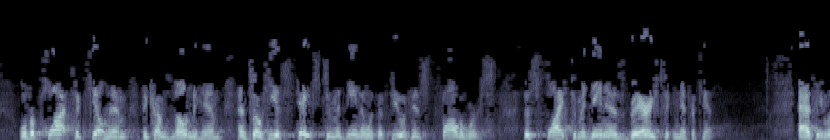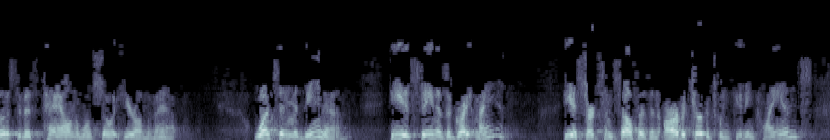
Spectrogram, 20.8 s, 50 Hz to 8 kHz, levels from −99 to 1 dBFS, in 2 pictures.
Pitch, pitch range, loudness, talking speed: 180 Hz, 150-215 Hz, -27 LUFS, 175 wpm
